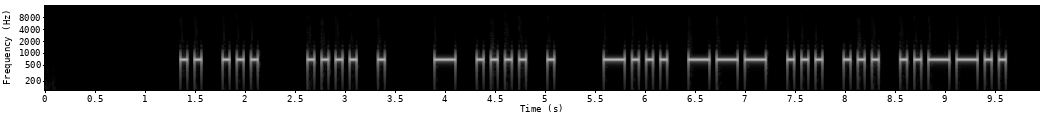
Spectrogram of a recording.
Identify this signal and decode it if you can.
Morse code, heard as a keyed tone, about 17 wpm, 700 Hz. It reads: IS HE THE BOSS?
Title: Sentences from Top 1000 Words - Review Part 4 - 17wpm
